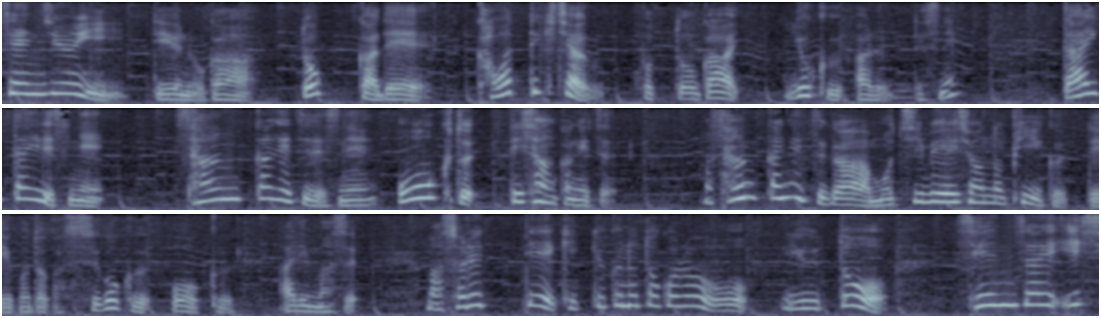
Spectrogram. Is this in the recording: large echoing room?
no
